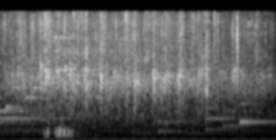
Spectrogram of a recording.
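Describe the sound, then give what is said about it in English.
An audience claps in praise to the Lord, a dense, steady patter of many hands lasting the whole stretch, with a few sustained tones and a brief low voice-like burst early on. “Give the Lord a great hand clap of praise if you do that.”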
